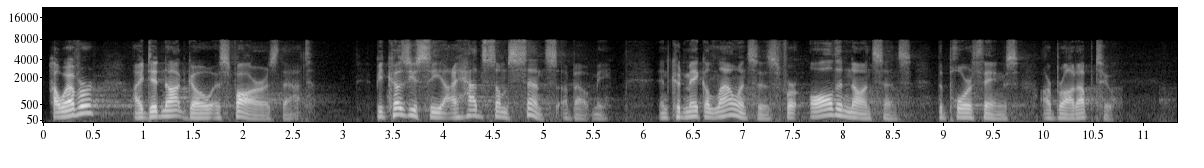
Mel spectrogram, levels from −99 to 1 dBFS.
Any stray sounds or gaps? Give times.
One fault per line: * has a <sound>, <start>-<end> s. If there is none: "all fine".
all fine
